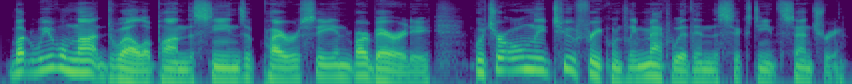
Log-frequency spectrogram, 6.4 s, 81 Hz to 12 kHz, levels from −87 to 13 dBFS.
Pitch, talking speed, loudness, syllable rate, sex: 125 Hz, 215 wpm, -18 LUFS, 6.3 syllables/s, male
